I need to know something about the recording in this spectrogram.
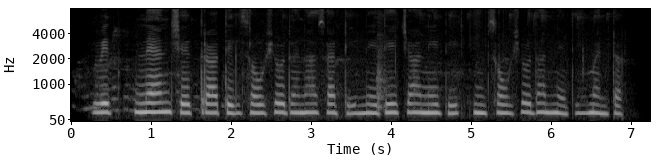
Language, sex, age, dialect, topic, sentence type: Marathi, female, 25-30, Southern Konkan, banking, statement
